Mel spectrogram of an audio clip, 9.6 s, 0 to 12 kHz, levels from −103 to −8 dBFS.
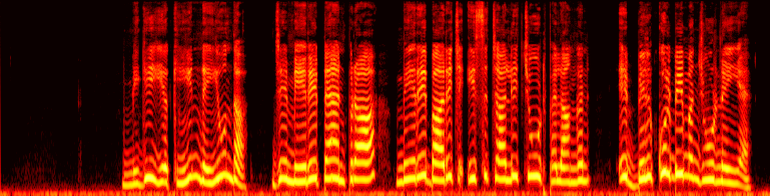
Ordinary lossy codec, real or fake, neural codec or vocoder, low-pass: none; fake; vocoder, 24 kHz, 100 mel bands, Vocos; none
